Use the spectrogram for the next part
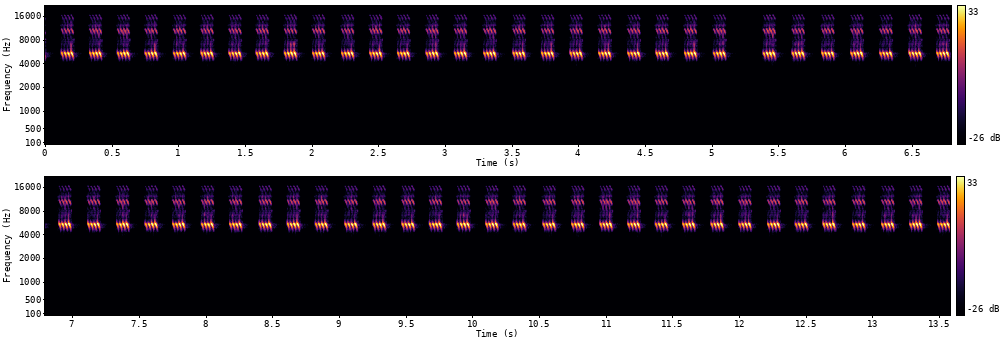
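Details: High-pitched cricket chirps recorded with a good audio recorder repeat quickly and regularly, a brief silent break of a fraction of a second interrupting the run around midway, then the steady pulsing resumes.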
